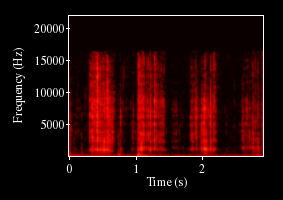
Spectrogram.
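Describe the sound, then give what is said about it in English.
Open-mouthed chewing of food: a run of wet, crunchy bites and smacks repeating irregularly, fairly faint, with no talk over it. “Can you close your mouth while you're chewing?”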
